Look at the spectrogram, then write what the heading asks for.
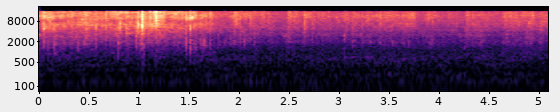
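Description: Chicken pieces sizzling in hot oil in a large paella pan over a gas burner, with a few sharp crackles about a second in; the sizzle softens after about two seconds.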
